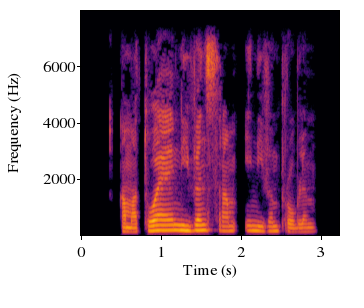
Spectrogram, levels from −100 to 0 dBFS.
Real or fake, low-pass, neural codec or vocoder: real; 7.2 kHz; none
